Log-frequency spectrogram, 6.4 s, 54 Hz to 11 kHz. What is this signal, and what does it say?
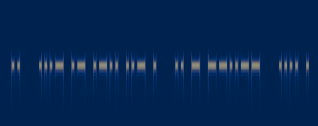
Morse code, heard as a keyed tone, about 22 wpm, 700 Hz. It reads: I VALUE IT, HE
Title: Sentences from Top 1000 Words - Review Part 3 - 22wpm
